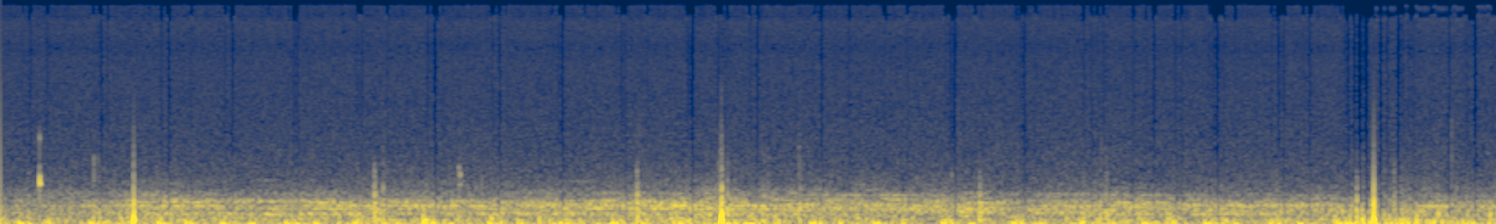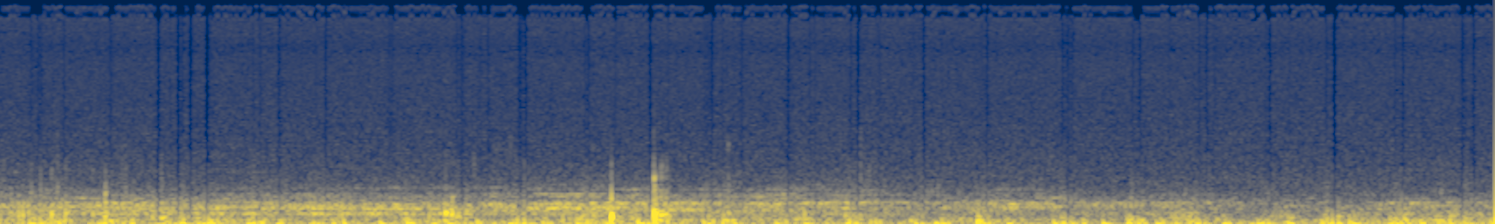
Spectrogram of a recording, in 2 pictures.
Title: Heartbeat w/ Unintentional Stomach Growling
